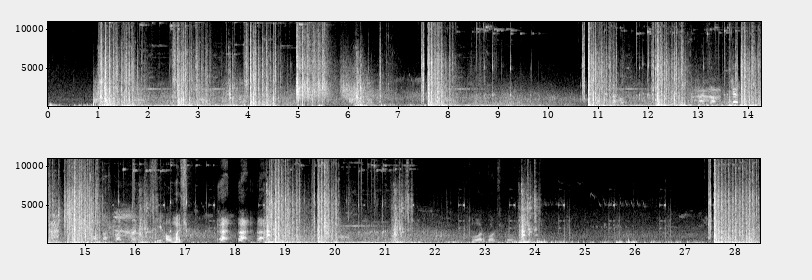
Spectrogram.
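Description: Gunshots fire in rapid bursts and echo.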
